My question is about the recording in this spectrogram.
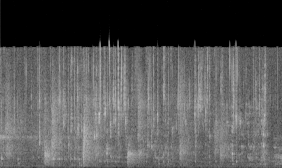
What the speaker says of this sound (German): Die guten Samen im Sieb unter einem Wasserstrahl reinigen.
